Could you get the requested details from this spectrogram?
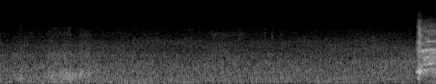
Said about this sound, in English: It's a little breezy out here. Just a little bit, eh?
